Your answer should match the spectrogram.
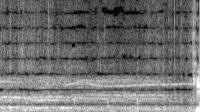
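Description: Faint, steady background noise of a stadium's ambience on a match broadcast.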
